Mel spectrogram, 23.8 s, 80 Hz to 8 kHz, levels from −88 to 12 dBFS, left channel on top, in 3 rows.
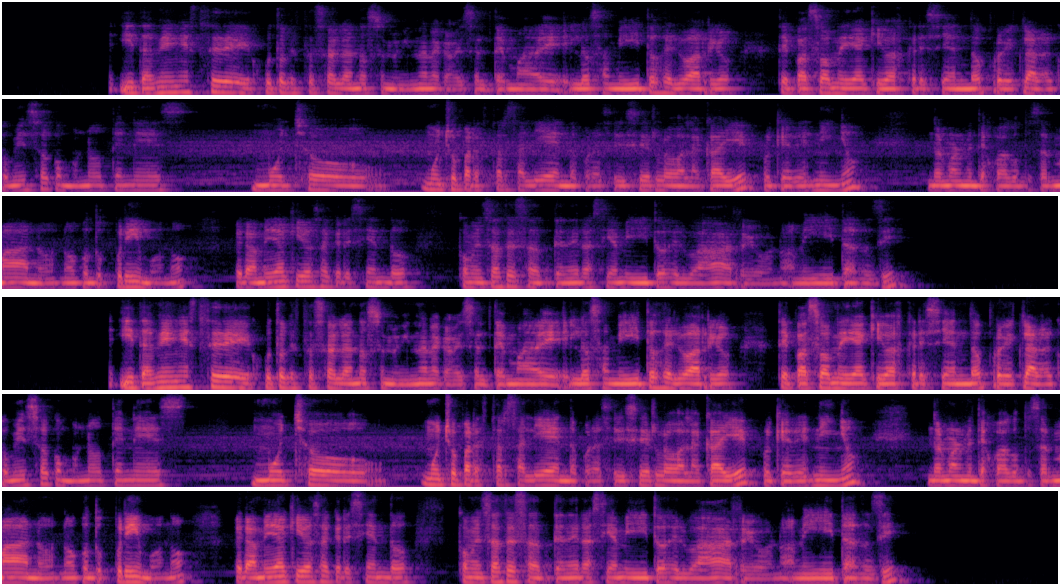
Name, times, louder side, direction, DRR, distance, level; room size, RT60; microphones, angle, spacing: voice 1, 0.9-5.5 5.8-9.3 9.8-10.8 11.1-17.3 17.6-19.0 19.3-22.6, right 3 dB, 60° right, 0.6 m, -28 dB
sound 1, 5.6-6.2 8.7-20.1, left 1 dB, 25° left, 2.7 m, -54 dB
11.0 x 7.0 x 4.8 m
head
